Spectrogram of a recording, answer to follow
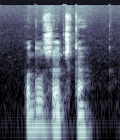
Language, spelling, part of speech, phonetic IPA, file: Polish, poduszeczka, noun, [ˌpɔduˈʃɛt͡ʃka], LL-Q809 (pol)-poduszeczka.wav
